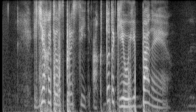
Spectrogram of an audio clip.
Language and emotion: Russian, positive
